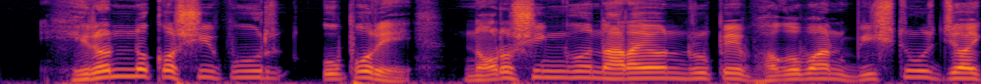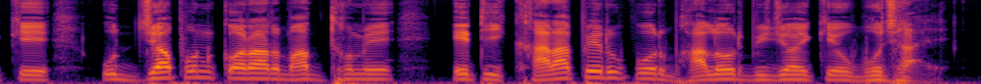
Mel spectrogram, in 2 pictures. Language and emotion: Bengali, neutral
